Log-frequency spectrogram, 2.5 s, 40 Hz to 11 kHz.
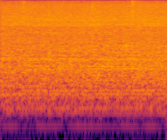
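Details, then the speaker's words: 1983 VW Rabbit GTI rebuilt engine with 288 race cams, on dyno loading to seat rings, engine 191°F, oil 192°F: steady airy whoosh of electric radiator fans, slowing gently as temperature drops; normal fan behaviour. "so you can hear the fan slowing down as the temperature drops it's kind of nice"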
